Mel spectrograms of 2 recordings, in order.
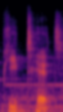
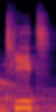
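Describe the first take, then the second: First: The second syllable sounds like 'tit'. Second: The second syllable sounds like 'teet'. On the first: The speaker calls it wrong. "anything that doesn't involve saying like P-Tit Drogo" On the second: The speaker calls it right. "It's fine"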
